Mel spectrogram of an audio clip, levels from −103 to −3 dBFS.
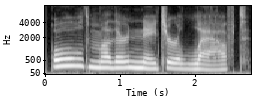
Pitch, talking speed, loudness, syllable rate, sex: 215 Hz, 85 wpm, -14 LUFS, 3.1 syllables/s, female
